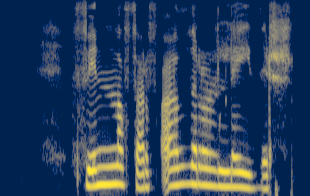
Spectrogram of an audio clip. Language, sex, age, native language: Icelandic, female, 8, Icelandic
